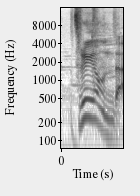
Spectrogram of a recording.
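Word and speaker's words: Trionda: থ্রিওন্ডা যেটা একটা স্প্যানিশ শব্দ এবং এইটার আসল প্রোনাউন্সিয়েশন থ্রিওন্ডা এবং এটার তিন ধরনের কালার রয়েছে ব্লু স্টারস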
